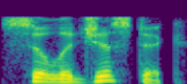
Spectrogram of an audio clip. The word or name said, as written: syllogistic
